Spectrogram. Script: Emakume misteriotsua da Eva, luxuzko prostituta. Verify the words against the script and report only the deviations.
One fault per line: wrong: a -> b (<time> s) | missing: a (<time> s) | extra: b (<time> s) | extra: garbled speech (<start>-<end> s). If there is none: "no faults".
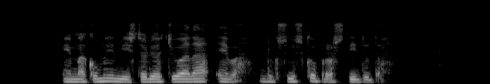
no faults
